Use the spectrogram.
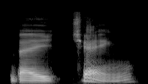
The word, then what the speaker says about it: Beijing: Beijing, ok, Bay, đó là Bay, A, Beijing, Jane, Jane, ok, đọc âm y ngắn này, mình đọc thành âm e nhá, âm e nhá.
